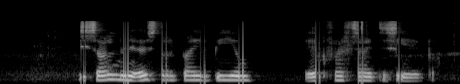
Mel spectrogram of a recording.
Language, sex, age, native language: Icelandic, male, 18-19, Icelandic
